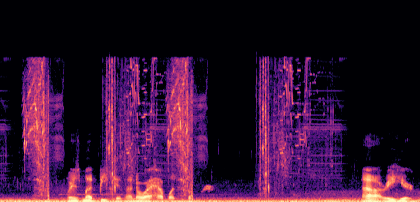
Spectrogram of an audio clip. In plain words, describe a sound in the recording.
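A middle-aged man talks calmly into a close microphone.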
